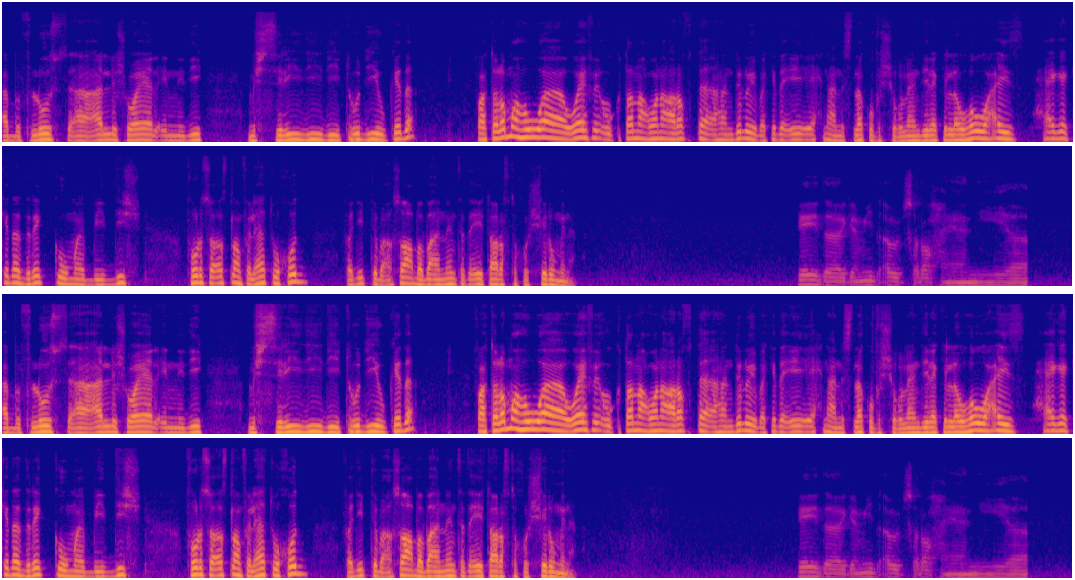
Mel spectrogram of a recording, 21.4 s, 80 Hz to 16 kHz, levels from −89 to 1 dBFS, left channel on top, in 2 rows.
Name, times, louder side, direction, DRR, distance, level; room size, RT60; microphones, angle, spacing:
voice 1, 0.0-2.0 2.5-4.1 4.8-12.1 12.6-13.8 14.1-16.4, right 2 dB, 25° right, 0.4 m, -24 dB
voice 2, 18.7-21.0, equal, 5° left, 3.6 m, -44 dB
head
